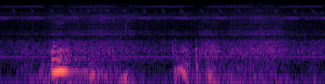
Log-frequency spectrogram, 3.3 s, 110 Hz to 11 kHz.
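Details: Two hippopotamuses sparring in Gowrie dam, Djuma Game Reserve, Sabi Sand Wildtuin, South Africa, caught by a live waterhole camera at 19:22 on 11/16/21; a short loud tonal grunt bursts out, then a softer, lower grunting rumble follows over a steady frog and insect chorus.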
